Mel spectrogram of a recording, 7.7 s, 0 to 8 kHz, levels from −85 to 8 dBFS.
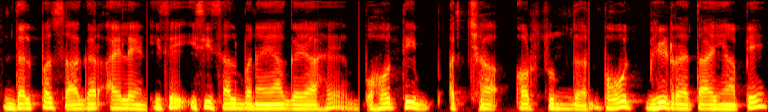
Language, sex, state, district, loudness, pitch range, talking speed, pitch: Hindi, male, Chhattisgarh, Bastar, -16 LUFS, 105-125 Hz, 165 wpm, 115 Hz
